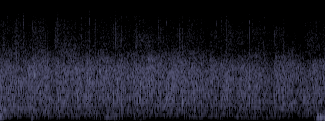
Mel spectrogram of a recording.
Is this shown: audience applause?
yes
